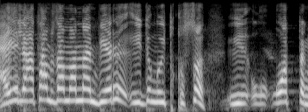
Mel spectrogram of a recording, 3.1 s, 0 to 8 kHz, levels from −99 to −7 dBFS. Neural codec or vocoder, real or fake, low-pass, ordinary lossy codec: none; real; 7.2 kHz; none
